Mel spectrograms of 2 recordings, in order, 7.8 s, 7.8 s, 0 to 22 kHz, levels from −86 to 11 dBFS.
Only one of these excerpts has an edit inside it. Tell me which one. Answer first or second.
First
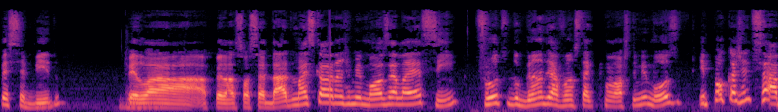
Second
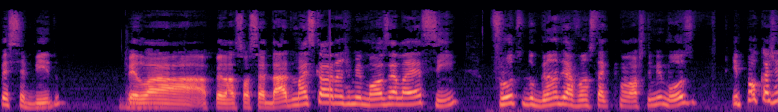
first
